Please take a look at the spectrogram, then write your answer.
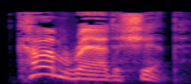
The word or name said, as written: comradeship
